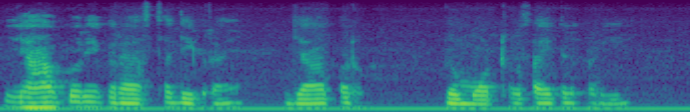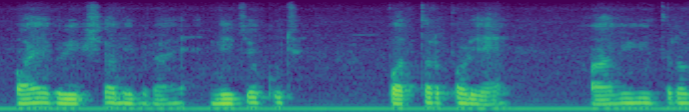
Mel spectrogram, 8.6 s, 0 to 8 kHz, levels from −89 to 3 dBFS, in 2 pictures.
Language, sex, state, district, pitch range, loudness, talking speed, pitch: Hindi, male, Maharashtra, Nagpur, 105-125 Hz, -21 LUFS, 195 wpm, 120 Hz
